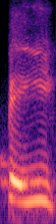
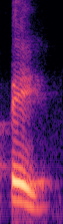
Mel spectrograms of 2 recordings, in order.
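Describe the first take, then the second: First: Only the letters P and I are spoken. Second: All three letters P, E, I are spoken. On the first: This is how people in Brazil commonly say it. "geralmente o pessoal dá uma, come a letra E no meio" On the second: This is the full, official name. "uma nomenclatura chamada P E I"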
